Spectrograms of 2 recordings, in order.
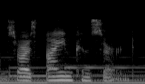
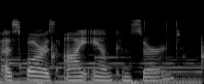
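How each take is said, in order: First: I and am are joined into one contracted syllable. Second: I and am are said as separate full words. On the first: It sounds like natural dialogue. The speaker calls it right. "I apostrophe M" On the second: It sounds like written prose. The speaker calls it wrong. "sounds a bit more like prose or a little bit robotic"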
